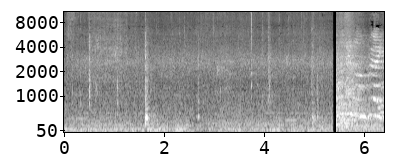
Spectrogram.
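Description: Eggs sizzle in a hot pan.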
